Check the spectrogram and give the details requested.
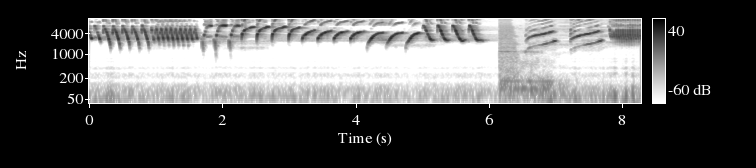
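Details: Canary song played to draw answers from young canaries: chopped chirps and a buzzy roll, a run of rounded rising whistles, steep sweeps, then a short gap, two upward slurs and a final buzz.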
